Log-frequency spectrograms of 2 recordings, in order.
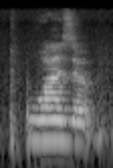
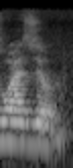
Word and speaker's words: oiseaux: So les oiseaux, but it's actually les oiseaux because this OI, even though it looks like a vowel, it is a vowel, it's pronounced W. OI is a W sound in French.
